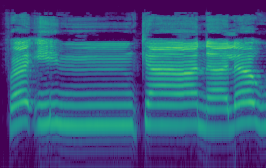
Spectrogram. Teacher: اور آگے دیکھیں لہو، تو یہاں پہ الٹا پیش بھی ہے اور اس پہ چھوٹی سی مد بھی ہے، تو ہم اسے 3 یا 4 حرکت کے برابر کھینچ کے پڑھیں گے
